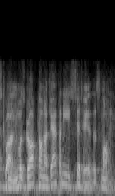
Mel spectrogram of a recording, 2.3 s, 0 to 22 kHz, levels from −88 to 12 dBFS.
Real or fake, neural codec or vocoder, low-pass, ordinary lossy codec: fake; codec, 44.1 kHz, 2.6 kbps, SNAC; 7.2 kHz; Opus, 24 kbps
